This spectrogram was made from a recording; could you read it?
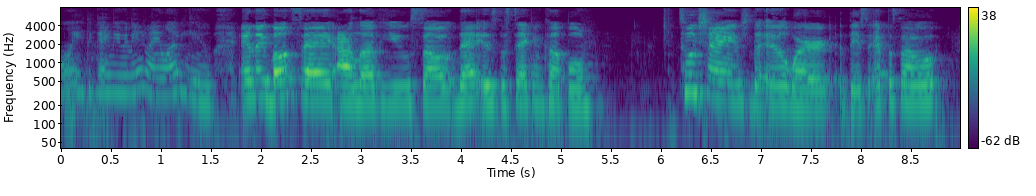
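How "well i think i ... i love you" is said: put-on baby voice, higher and quieter. Recapping a show episode, quoting one cast member to another, Brianna's little baby voice. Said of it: "in her little baby voice".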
